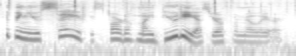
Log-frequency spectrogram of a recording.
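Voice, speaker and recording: A female wolf familiar acted by a woman with a medium-pitched voice. She is earnest, protective and devoted, speaking in formal, firmly reassuring lines as in a fantasy audio drama. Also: big pitch swings, a little fast, mellow, slight background noise, close to an everyday voice. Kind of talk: scripted fantasy audio roleplay.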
